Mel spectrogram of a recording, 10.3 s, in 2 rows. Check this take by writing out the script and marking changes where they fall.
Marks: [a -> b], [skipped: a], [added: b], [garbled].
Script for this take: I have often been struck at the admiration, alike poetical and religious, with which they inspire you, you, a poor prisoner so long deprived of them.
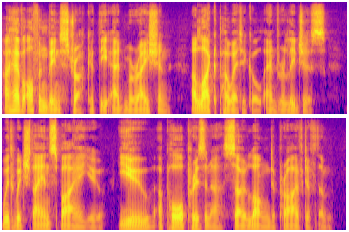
I have often been struck at the admiration, alike poetical and religious, with which they inspire you, you, a poor prisoner so long deprived of them.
